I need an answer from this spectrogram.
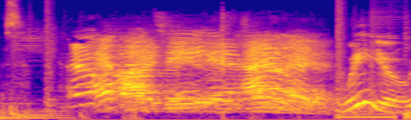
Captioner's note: shouting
